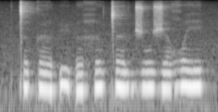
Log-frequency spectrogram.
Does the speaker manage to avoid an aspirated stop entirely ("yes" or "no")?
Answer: yes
